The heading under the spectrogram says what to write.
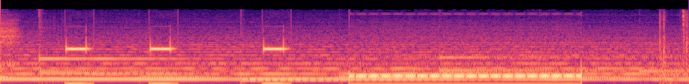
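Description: A mobile phone dials out to call senior colleague Kobayashi with a few short, evenly spaced beeps over a steady electronic tone, then a pulsing ringback tone sounds until the end. Nobody speaks.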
